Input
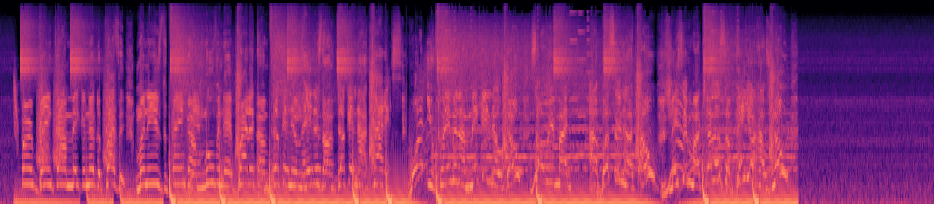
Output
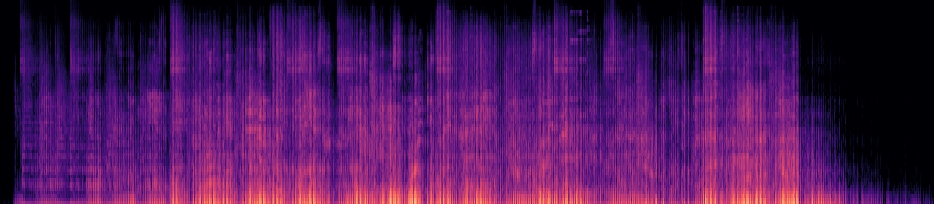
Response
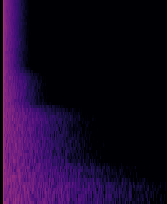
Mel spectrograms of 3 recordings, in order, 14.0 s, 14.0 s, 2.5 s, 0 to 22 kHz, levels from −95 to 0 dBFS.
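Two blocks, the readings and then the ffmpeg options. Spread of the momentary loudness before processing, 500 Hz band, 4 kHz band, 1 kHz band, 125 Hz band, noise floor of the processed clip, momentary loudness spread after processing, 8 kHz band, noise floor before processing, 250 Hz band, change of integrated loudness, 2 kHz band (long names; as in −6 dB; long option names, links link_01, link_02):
4 LU, −15.0 dB, −16.5 dB, −15.0 dB, −3.5 dB, −76 dBFS, 18 LU, −18.0 dB, −52 dBFS, −13.0 dB, −10.0 dB, −15.0 dB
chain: -filter_complex "[1:a]atrim=start_sample=2205[link_01];[0:a][link_01]afir=irnorm=-1:irlink=0,asubboost=boost=4.5:cutoff=130,aeval=exprs='0.708*(cos(1*acos(clip(val(0)/0.708,-1,1)))-cos(1*PI/2))+0.224*(cos(3*acos(clip(val(0)/0.708,-1,1)))-cos(3*PI/2))+0.0316*(cos(4*acos(clip(val(0)/0.708,-1,1)))-cos(4*PI/2))+0.00447*(cos(7*acos(clip(val(0)/0.708,-1,1)))-cos(7*PI/2))+0.00501*(cos(8*acos(clip(val(0)/0.708,-1,1)))-cos(8*PI/2))':channel_layout=same,volume=-7dB"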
